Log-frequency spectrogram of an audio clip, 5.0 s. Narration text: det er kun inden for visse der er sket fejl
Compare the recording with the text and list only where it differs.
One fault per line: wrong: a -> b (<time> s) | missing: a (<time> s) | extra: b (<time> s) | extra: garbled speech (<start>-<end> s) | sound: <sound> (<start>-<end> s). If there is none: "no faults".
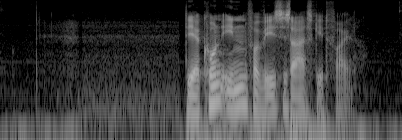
no faults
